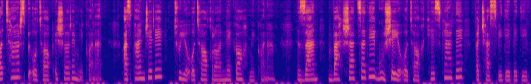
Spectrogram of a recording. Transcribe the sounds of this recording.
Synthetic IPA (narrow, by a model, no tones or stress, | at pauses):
t̪ʰæɾsbe̞ʔot̪ʰɒːʁe̞ʃɒːɾe̞miːkʰo̞̰næ̰d̪̥̚ʔæz̥pʰænd͡ʒe̞ɾe̞t̪ʰuːjeʔot̪ʰɒːʁɾɒːne̞ɡ̥ɒːhmiːkʰo̞næmzænvæhʃæt̪ʰz̥æd̪e̞ɡuːʃe̞je̞ʔot̪ʰɒːqcʰe̞scʰæɾd̪e̞væt͡ʃʰæsbiːd̪e̞be̞d̪iːv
